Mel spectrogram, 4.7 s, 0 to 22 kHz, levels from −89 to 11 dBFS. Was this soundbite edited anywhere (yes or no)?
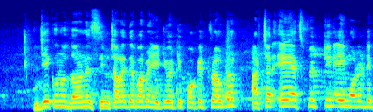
yes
